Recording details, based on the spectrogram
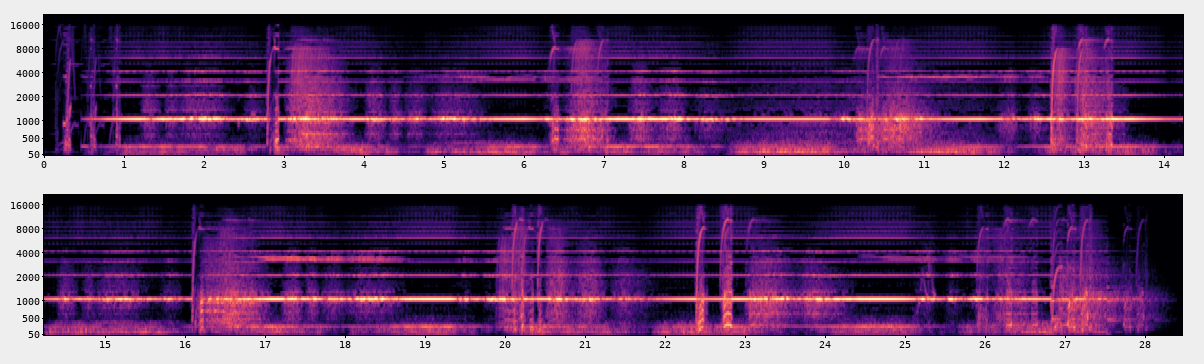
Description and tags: starObject ToneSplendur
Careless asteroid whispers in the dark (of space).
sound-design, experimental, sfx, sci-fi, atonal, space, abstract, resonant, synth, fx, effect, sound-effect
